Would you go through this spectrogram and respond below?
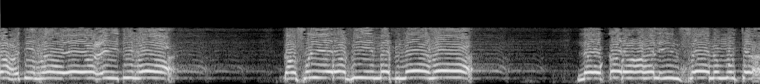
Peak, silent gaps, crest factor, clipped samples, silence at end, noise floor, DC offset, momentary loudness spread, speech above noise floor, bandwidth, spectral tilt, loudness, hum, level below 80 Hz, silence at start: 0 dBFS; none; 8 dB; under 0.1%; 0 s; -40 dBFS; under 0.1%; 6 LU; 32 dB; 5.8 kHz; -8 dB/octave; -8 LUFS; none; -50 dBFS; 0 s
